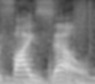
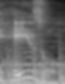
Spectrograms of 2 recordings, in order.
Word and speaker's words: Hazel: Okay, so I would have normally said Fisel, but it's actually Hazel.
